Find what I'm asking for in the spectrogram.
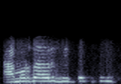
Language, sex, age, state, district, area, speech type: Odia, female, 60+, Odisha, Angul, rural, conversation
